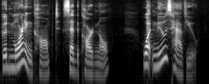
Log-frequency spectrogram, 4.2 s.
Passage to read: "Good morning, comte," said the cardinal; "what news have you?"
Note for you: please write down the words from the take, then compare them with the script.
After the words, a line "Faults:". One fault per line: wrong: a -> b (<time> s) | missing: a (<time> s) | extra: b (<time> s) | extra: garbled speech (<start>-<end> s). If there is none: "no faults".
"Good morning, comte," said the cardinal; "what news have you?"
Faults:
no faults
